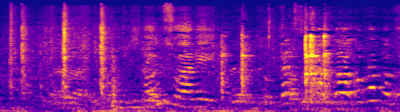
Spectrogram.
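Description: Dishes and cutlery clinking and clattering as they are handled behind a bar, a string of separate clinks with a louder clatter about three seconds in.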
